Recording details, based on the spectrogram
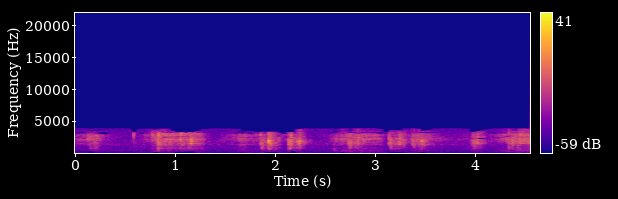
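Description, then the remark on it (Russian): Quiet, irregular clicking of keys on a computer keyboard as someone types what to open in a web browser, a few taps in quick bursts with short pauses between them, with no one talking. “Набираю, чтобы мне, значит, что мне открыть. Вот я напишу. ВКонтакте, например.”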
